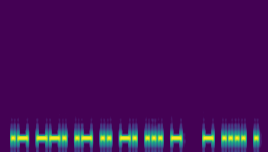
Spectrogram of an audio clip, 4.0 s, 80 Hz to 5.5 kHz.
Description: Morse code, heard as a keyed tone, about 25 wpm, 600 Hz. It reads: AGAINST THE
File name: the old man and the sea part 1 25wpm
